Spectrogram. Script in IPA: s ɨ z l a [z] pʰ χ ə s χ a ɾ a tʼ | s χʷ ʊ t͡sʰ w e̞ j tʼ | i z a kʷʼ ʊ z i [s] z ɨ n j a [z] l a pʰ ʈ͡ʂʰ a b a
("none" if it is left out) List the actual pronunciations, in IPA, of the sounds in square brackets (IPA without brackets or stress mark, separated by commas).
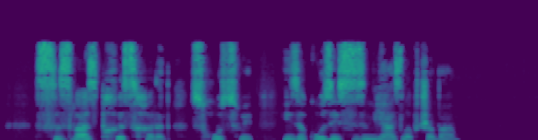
z, s, z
